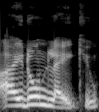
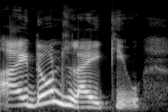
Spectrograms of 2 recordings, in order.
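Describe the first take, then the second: First: It is said in a flat, neutral tone. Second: It is said with strong emotion.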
